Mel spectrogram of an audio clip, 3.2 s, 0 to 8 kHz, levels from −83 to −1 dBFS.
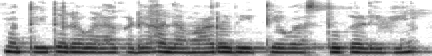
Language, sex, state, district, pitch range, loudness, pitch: Kannada, female, Karnataka, Bidar, 220-230 Hz, -14 LUFS, 225 Hz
